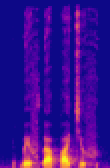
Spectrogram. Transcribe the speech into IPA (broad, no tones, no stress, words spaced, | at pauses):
ɓefɗa pacɨf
